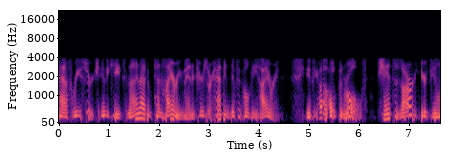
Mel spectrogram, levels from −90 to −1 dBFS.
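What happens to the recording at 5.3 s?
Bit errors on digital voice radio hit from 5.12 to 5.52 s, around the 5.3 s mark. Flipped bits, at a rate of around 7 percent, corrupted the compressed frames over that span, roughly nine of them. In a vocoder this lean, each bit sets the pitch, loudness, voicing or spectral shape of a whole frame, so the damage is structural rather than a simple click. The synthetic speech lurches in pitch and level and changes tone colour from frame to frame, breaking into bleeps, warbles and robotic gibberish for about 0.4 s.

Underneath this, the whole clip runs through the Codec 2 vocoder, and its sound points to the 1.6 kbit/s mode. Codec 2 transmits only pitch, voicing, energy and a spectral envelope, and the decoder rebuilds the speech from sine waves instead of preserving the original waveform. That is why the speech at 5.3 s, and everywhere else, sounds buzzy and robotic, with heavy codec damage.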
